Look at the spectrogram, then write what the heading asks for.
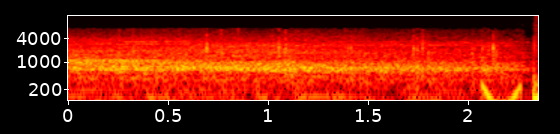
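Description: A crowd in a parliamentary chamber cheering and applauding, a steady wash of clapping and voices at a constant level, with a few louder shouts rising through it.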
